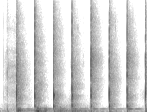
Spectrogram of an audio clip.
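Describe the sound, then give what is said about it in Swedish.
A small round of applause made of eight evenly spaced, crisp hand claps at a slow, steady tempo, each one sharp and bright, with quiet gaps between them. “Så det är en liten applåd till honom där tycker jag.”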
